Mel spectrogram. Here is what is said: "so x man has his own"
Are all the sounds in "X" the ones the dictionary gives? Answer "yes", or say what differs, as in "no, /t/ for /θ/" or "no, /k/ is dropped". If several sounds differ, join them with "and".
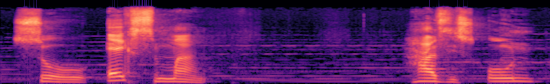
yes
